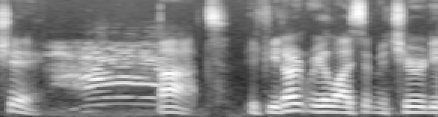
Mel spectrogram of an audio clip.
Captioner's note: cow moos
